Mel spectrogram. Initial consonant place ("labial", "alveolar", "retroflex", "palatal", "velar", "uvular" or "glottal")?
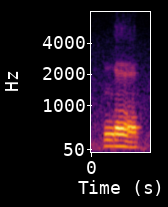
velar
